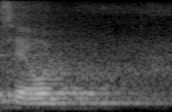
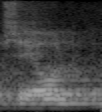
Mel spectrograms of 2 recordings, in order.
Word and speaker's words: Seol: fácil pero es el Seol ahí en el Antiguo Testamento viene muchas veces Seol o sheol Depende como lo quieran pronunciar y sheol en el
